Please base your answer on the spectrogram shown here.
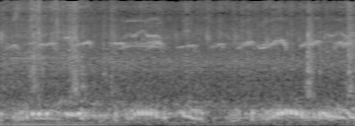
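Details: Close, loud cooing of fancy pigeons at a Bangladeshi pigeon farm, bubbling throaty bursts in quick succession, a dip in the middle, with faint higher chirps above.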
